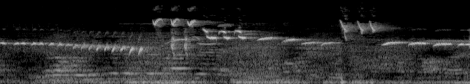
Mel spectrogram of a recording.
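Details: Oriental magpie-robin singing a 'isian luber' fighter song: a long run of descending whistled notes, then bright high chirps and repeated clear whistles, with a low background hum.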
